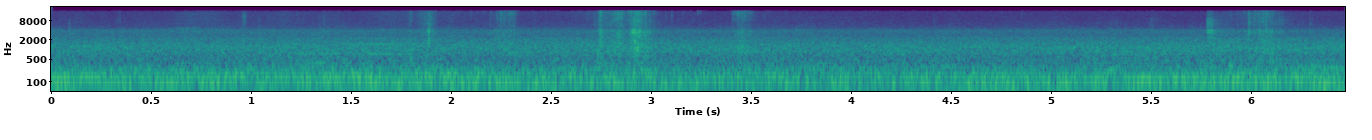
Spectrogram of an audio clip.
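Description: Steady outdoor background noise with a low hum of distant road traffic, and a few faint clicks.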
